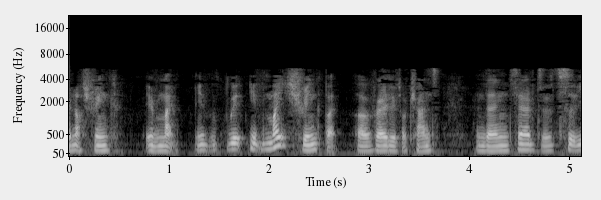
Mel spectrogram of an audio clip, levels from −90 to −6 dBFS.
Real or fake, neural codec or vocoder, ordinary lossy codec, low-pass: fake; codec, 16 kHz, 4.8 kbps, FACodec; MP3, 24 kbps; 5.4 kHz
